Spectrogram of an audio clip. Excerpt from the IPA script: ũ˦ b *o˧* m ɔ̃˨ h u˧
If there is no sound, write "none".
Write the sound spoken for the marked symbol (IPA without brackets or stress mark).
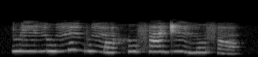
u˧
